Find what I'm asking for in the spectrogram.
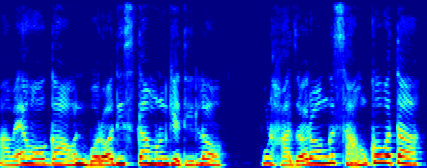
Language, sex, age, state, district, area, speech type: Goan Konkani, female, 30-45, Goa, Salcete, rural, spontaneous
